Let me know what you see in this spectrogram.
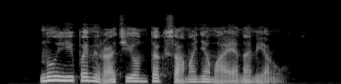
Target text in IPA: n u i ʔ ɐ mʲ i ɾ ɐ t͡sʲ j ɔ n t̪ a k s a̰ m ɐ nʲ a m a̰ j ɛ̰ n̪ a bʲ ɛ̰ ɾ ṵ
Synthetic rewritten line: n u i p ɐ mʲ i ɾ a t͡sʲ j ɔ n t̪ a k s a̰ m ɐ nʲ a m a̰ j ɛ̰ n̪ a mʲ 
